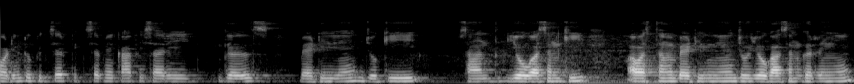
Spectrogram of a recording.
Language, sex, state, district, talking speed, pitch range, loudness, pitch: Hindi, male, Bihar, Sitamarhi, 175 wpm, 140-150 Hz, -20 LUFS, 145 Hz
